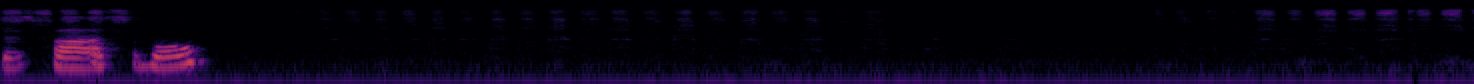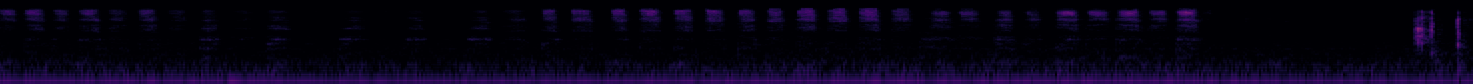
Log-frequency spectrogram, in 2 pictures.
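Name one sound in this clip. A felt marker scratches rapidly across paper in quick strokes.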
